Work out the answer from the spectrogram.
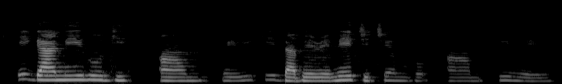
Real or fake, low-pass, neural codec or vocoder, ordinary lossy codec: real; none; none; none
